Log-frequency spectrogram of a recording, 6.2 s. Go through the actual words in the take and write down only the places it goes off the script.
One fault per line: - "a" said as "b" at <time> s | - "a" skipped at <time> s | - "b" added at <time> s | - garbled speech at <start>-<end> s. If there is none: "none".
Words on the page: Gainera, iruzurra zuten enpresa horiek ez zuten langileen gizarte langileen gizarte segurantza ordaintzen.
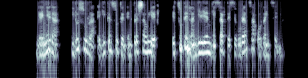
- "egiten" added at 2.0 s
- "langileen gizarte" skipped at 4.6 s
